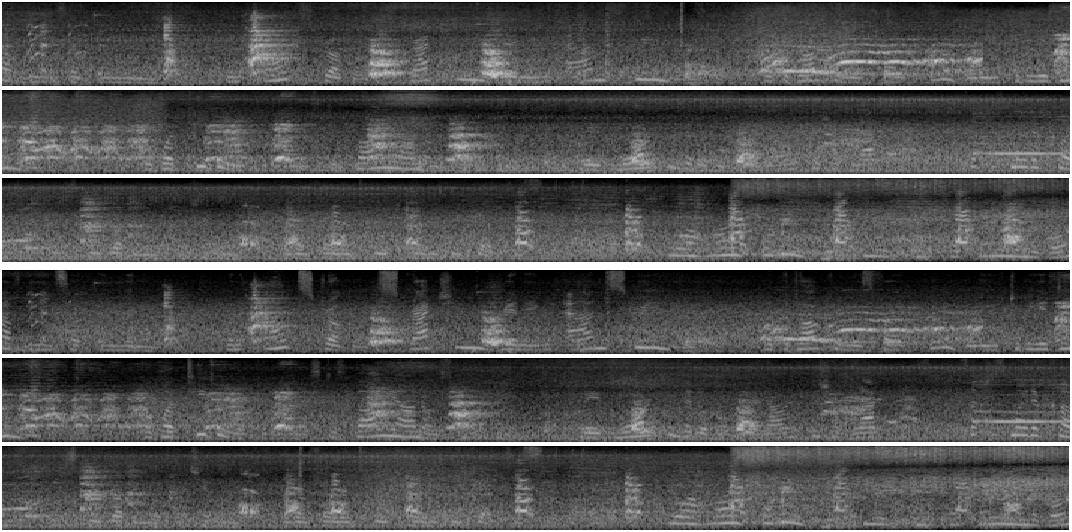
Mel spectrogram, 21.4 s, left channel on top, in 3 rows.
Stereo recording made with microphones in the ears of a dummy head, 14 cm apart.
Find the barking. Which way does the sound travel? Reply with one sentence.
In this clip you hear the barking go right and come back.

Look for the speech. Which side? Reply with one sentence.
In this clip you hear the speech on the right.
